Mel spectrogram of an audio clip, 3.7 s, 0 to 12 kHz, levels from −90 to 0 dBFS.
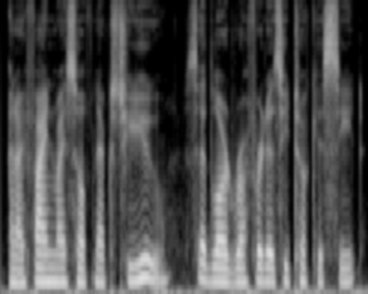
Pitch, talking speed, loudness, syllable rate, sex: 160 Hz, 245 wpm, -19 LUFS, 5.1 syllables/s, female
